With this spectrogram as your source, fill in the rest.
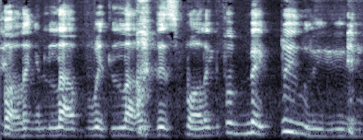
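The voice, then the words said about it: Poor imitation of another person's singing voice. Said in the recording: “If you're gonna do it in the right accent. ... My terrible Bernadette Peters impression.”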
